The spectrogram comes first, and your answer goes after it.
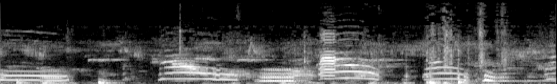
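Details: Kitten giving a run of short, bent mews, several in close succession with brief pauses, clear harmonics and low background rumble.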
